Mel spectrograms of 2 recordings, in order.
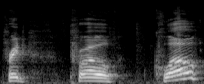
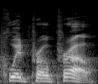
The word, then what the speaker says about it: quid pro quo: Yeah, so that's what quid pro quo, not quid pro pro.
